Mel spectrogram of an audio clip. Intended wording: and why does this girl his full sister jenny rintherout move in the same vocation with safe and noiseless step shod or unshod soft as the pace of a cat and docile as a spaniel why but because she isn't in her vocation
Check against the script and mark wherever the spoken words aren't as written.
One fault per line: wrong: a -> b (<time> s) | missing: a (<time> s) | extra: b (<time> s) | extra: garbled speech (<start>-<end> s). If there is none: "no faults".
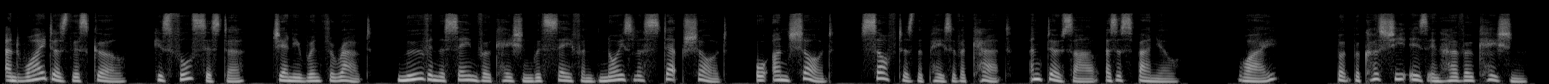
wrong: isn't -> is (14.0 s)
